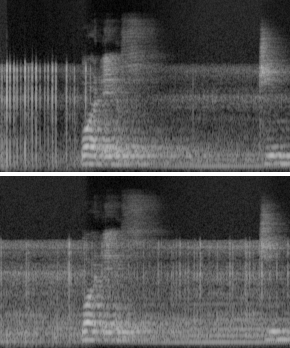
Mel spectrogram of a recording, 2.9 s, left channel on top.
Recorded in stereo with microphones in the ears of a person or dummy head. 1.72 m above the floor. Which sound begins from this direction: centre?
A woman speaking, at 0.8 s.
